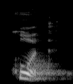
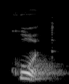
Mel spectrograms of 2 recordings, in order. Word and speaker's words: кот: When the letter O is stressed, we pronounce it as O.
